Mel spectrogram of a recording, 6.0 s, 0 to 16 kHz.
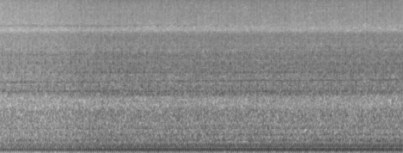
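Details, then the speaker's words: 2007 Toyota Yaris radiator cooling fan motor after repair, running over the idling engine: steady soft whir, much quieter than before, with no rattle, grind or squeal; fan motor healthy. A coolant leak was noticed afterward. "I had no idea. That's way quieter."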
